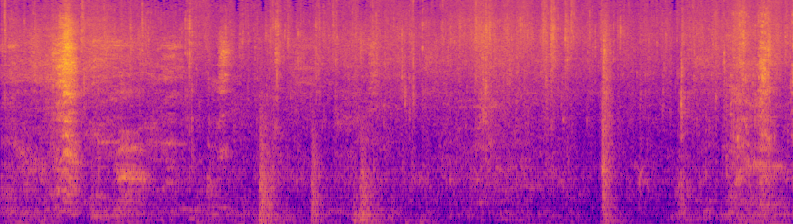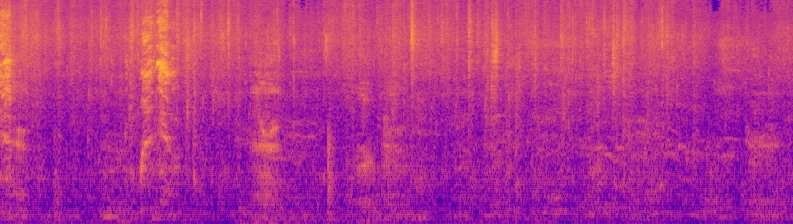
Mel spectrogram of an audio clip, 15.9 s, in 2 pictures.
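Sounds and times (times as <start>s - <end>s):
hundred domestic pigs feeding, snuffling, chomping and grunting: 0.0s - 15.8s.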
